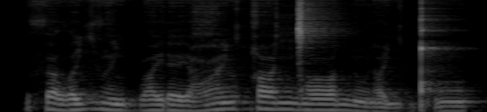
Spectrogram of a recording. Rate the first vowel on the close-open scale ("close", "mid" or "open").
mid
